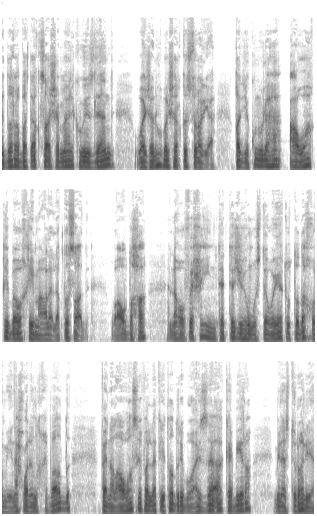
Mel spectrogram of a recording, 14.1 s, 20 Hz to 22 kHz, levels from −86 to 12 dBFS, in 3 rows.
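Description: A short recording of speech, with no technical faults to report. Nothing in it points to a problem in how it was captured, processed or played back.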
